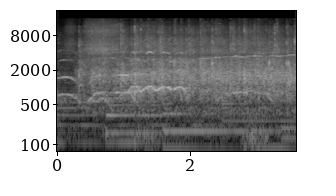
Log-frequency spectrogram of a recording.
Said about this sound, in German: Das erste Projekt kommt vom Kinder-ICF und begrüßt mit einem tosenden Applaus den König des Kinder-ICFs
